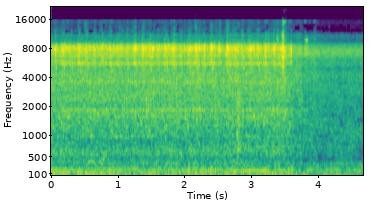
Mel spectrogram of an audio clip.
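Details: Honda Vario 125 (first-generation, old model) scooter after replacing the CKP sensor with a new aftermarket one to cure hard starting/ACG starter not working: engine catches and settles into a steady, even idle with regular firing, no misses; runs normally.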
